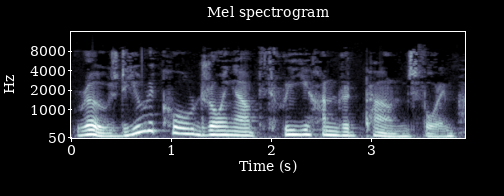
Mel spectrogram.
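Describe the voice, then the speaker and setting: British male, 1970s radio play: defensive, insistent photographer, animated delivery, mid-pitched voice. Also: slow pace, slightly rough, full character voice. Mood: quiet, probing. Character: proud, defensive male picture-postcard photographer under questioning.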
